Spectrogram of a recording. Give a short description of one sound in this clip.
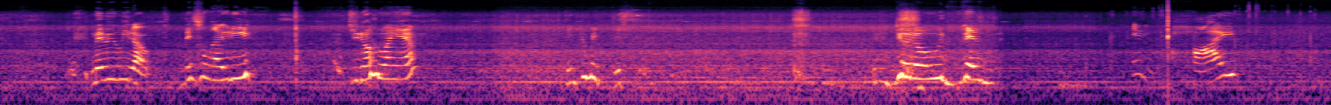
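A young boy speaks playfully and close by.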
